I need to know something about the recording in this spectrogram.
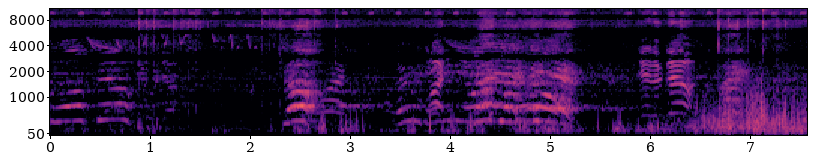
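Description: Men shout to one another outdoors.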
